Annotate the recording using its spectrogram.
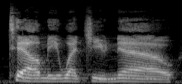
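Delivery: slow, measured robot character voice; Metal Sonic. Shown as a demonstration. Voice actor demonstrating his dub line, Metal Sonic voice. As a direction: deliver it slowly, word by word. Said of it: "basically my voice when he said".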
